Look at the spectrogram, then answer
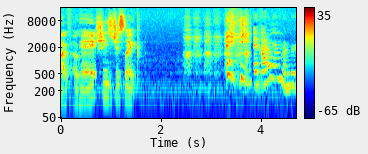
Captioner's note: pants heavily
